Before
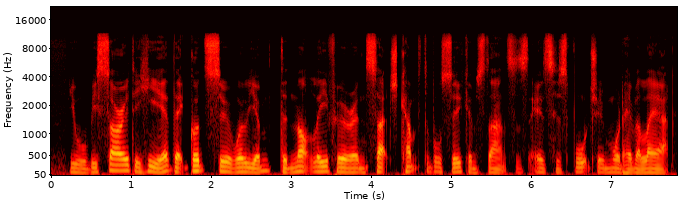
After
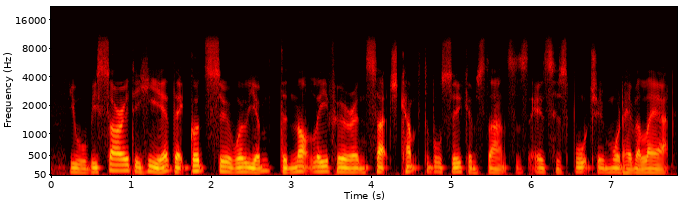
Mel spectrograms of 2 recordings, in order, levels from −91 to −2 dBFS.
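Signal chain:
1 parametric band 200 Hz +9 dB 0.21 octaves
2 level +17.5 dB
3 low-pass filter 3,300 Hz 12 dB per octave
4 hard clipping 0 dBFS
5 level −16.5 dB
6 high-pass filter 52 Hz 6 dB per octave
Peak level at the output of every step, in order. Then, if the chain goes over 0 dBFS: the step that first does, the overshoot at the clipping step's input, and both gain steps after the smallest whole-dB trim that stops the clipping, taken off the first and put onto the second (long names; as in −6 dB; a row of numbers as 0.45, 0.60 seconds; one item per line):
−19.5, −2.0, −5.0, −5.0, −21.5, −22.5 dBFS
no step passes full scale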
